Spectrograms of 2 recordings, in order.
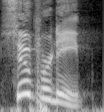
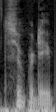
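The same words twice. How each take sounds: First: It is said with lively enthusiasm. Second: It is said flatly, with little energy.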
